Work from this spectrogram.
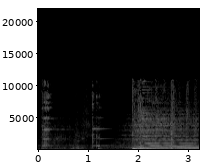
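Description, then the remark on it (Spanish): Glasses clink together in a toast to Madrid and Spanish gastronomy several times, each bright strike leaving a ringing tone that lingers before the next clink. “Brindemos. Salud. Salud.”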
